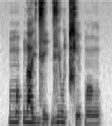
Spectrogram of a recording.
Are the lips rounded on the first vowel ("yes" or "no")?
yes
